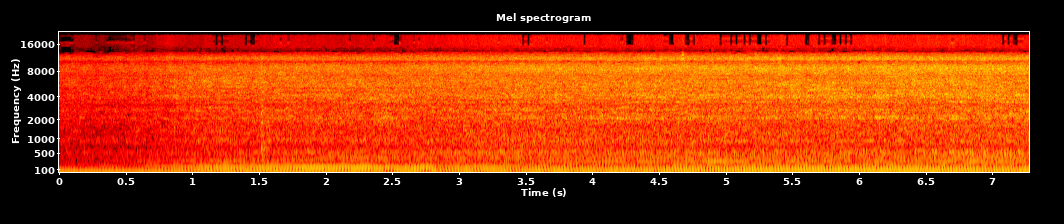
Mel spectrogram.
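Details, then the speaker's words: BMW M135i after seized-engine rebuild with reground crankshaft, first cold start: smooth, even, deep idle with steady low drone, no knocks or ticks, revs dropping from cold-start level; healthy cold idle. "but that engine sounds perfect now that's exactly how i wanted to be sounding as you can see the reds have now dropped down from the cold start"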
